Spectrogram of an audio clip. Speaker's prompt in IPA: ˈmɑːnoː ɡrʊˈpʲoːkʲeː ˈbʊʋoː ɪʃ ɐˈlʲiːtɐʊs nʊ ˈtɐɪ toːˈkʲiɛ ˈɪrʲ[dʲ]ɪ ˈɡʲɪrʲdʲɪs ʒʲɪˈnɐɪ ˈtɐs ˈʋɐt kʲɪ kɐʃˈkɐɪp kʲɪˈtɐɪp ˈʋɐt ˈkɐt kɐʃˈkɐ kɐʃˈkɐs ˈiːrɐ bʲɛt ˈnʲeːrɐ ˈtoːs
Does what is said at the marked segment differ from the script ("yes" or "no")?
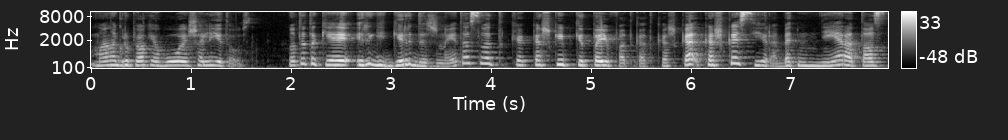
yes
